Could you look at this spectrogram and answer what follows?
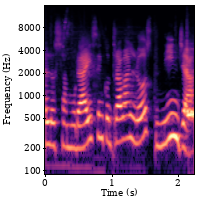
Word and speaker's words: ninja: mi hija o niña vamos a decir ninja porque la jota se va a pronunciar como ya lo mencioné como nuestra y debido a la gran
